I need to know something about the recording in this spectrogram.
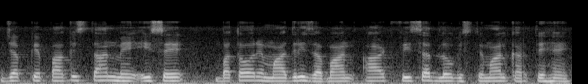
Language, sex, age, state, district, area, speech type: Urdu, male, 18-30, Maharashtra, Nashik, rural, spontaneous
